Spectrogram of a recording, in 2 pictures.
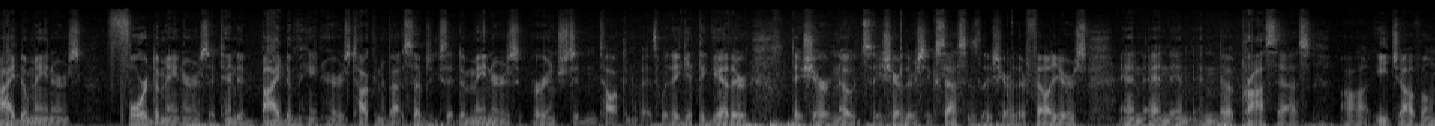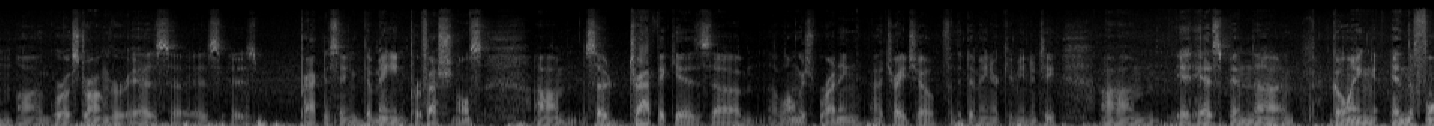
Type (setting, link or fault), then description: setting, busy venue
